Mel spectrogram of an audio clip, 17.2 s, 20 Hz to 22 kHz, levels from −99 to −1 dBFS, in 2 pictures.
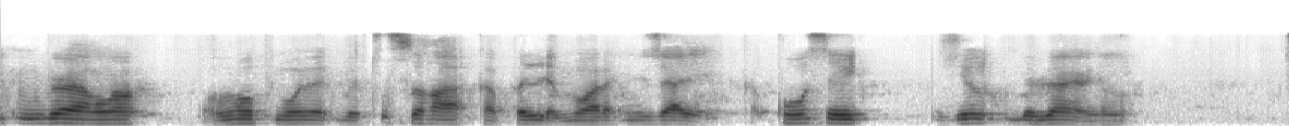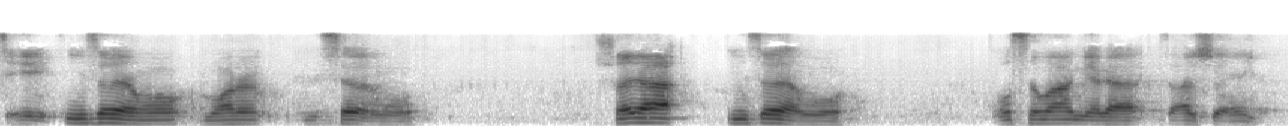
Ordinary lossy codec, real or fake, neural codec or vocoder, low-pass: MP3, 48 kbps; fake; codec, 16 kHz, 1 kbps, X-Codec, HuBERT features, trained on general audio; 7.2 kHz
